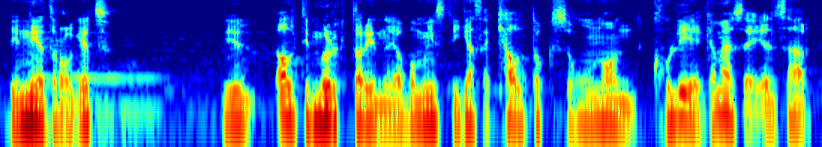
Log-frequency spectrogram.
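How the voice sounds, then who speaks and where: A man's voice: medium pitch, a little mellow, soft background music. A young man, a podcast host telling a long story in a rambling, slangy way full of fillers.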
